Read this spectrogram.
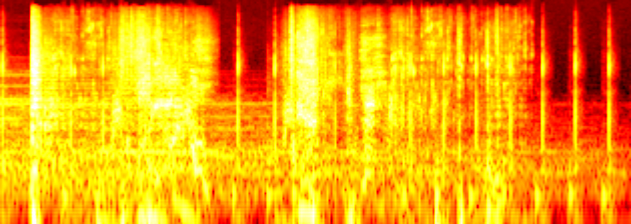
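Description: Sword blows clash and slash in a fight.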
